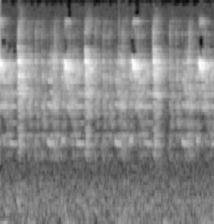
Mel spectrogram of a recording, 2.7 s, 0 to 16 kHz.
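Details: Zebra finch (Taeniopygia guttata) song, used as a lab model for learned behaviour: high, buzzy, nasal syllables of about 100–200 ms, separated by brief breaths, repeated in a fixed motif of three to seven syllables lasting about one second.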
